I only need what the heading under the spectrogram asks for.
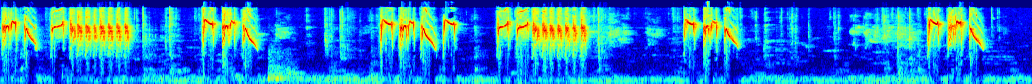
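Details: Cinereous tit (glatik watu) song loaded with canary material: dense buzzy high trills alternating with clusters of shrill descending whistles, about five bursts over ten seconds over a faint low background hum.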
